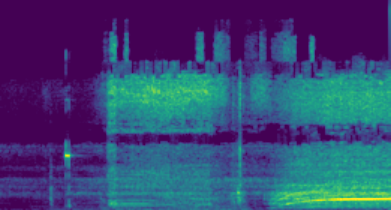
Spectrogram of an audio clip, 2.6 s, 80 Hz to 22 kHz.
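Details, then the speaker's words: Sharp VL-H870 ViewCam Hi8 camcorder, bought with tape transport grinding on eject, after transport repair with a tape loaded: quiet click, then a smooth tone climbing steadily as the reels spin up; normal fast rewind. "Let's forward. Okay, let's rewind. Wow, that actually fixed it. >> Okay, let's fast rewind."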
